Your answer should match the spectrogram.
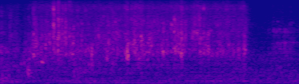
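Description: Water is poured onto dry dirt in a gold pan, making a soft, steady trickle and splash up close that runs for about two and a half seconds, then cuts off.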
